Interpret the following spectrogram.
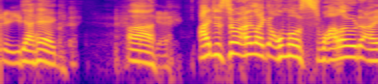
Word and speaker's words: Hague: Yeah, Hague.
